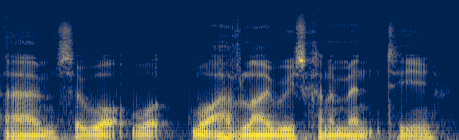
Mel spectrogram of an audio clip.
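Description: Guy, low voice, interviewing someone, chatty and thoughtful, kinda hedges as he goes. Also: monotone, fast talker, vocal fry, darkish tone. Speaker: podcast host and interviewer. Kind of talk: relaxed conversational interview. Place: indoors, in a library.

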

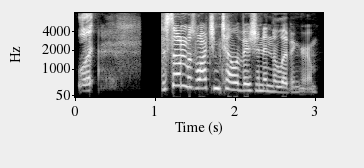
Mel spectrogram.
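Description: A woman with a high, bright voice reads stories aloud as a podcast host. Her delivery is very lively in pitch and drops into slangy, sarcastic asides. The sound is close and dry. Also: quick pace, dry recording. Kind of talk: story read-aloud mixed with casual banter.

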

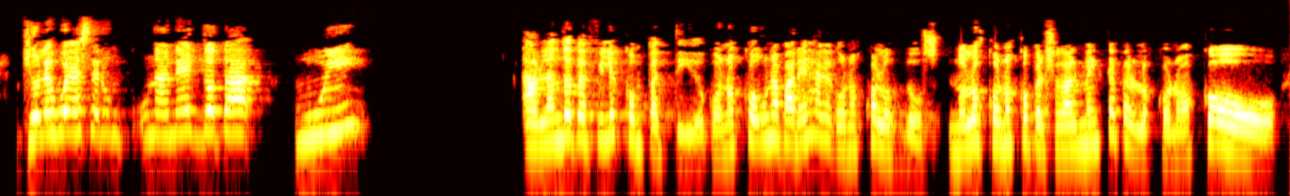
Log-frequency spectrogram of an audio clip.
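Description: A woman with a Cuban accent co-hosting a casual chat, talking emphatically and addressing listeners directly. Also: fairly high pitch. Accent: Cuban Spanish. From Cuba. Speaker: podcast co-host.

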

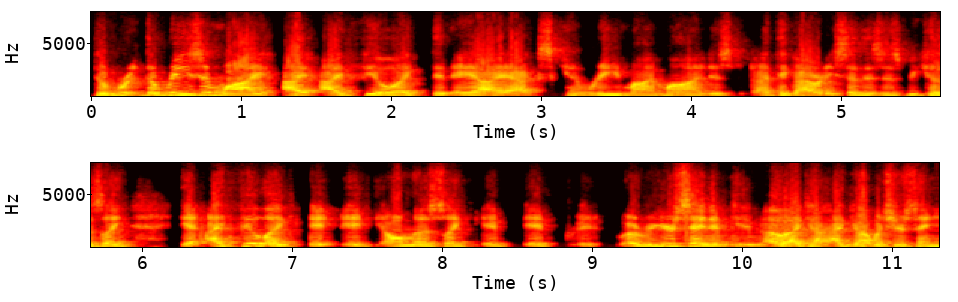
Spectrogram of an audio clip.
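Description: Male podcast host, slightly high pitch, chatty and meandering, repeats himself, dull recording. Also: fairly bright tone. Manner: rambling, repetitive, often checks he is understood. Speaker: podcast host interviewing a guest. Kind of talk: casual chat.

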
